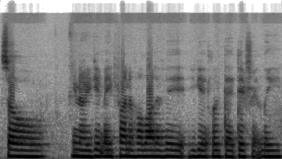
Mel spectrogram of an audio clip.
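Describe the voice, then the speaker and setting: This woman has a very deep, low pitch and a dark, mellow tone that is somewhat breathy. She talks at a moderate pace. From Alabama, Hartselle. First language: Spanish. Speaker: university student. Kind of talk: panel interview.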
